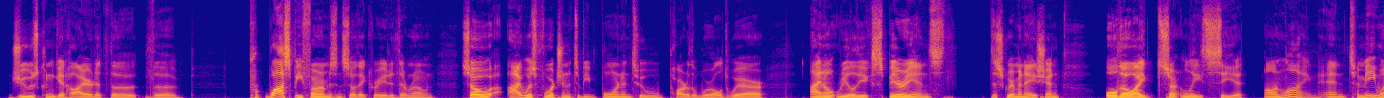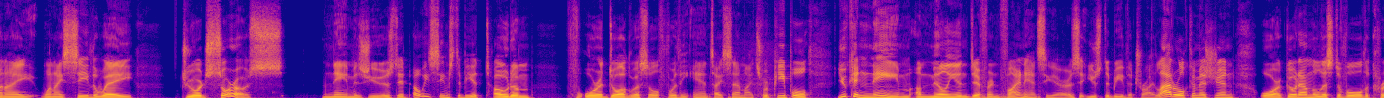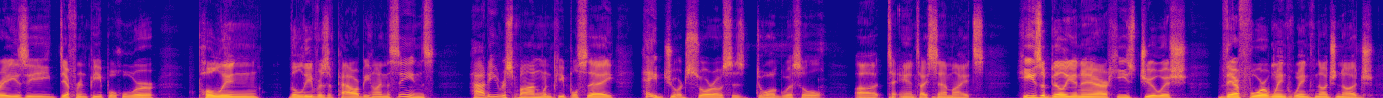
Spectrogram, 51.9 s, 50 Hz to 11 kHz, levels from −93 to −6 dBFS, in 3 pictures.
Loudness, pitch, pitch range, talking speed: -24 LUFS, 125 Hz, 110-140 Hz, 155 wpm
